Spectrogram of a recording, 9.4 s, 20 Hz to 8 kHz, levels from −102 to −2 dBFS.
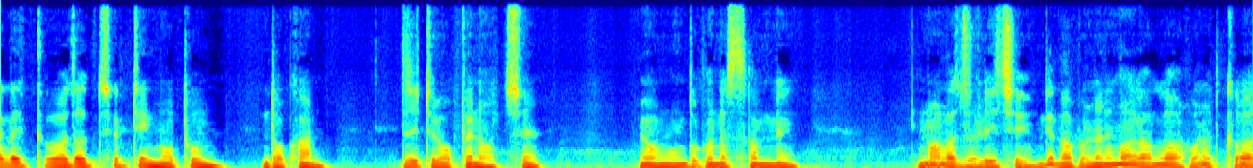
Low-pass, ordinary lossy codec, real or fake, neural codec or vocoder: none; none; fake; codec, 16 kHz, 1 kbps, FunCodec, trained on LibriTTS, 50 frames a second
